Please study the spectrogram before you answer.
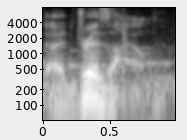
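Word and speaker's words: Drizzile: And then I would probably try to evolve one of these to get to the um uh to uh Drizzle is how you pronounce it.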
